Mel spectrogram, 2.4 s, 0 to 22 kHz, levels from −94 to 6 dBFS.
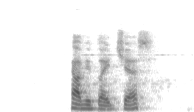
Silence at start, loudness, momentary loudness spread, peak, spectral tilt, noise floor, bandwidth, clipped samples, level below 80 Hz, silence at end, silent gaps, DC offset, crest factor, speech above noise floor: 0.9 s; -38 LUFS; 20 LU; -20 dBFS; -6.5 dB/octave; under -90 dBFS; 7.6 kHz; under 0.1%; -80 dBFS; 0.55 s; none; under 0.1%; 22 dB; over 53 dB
